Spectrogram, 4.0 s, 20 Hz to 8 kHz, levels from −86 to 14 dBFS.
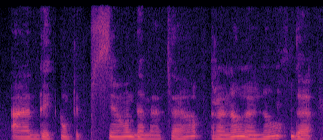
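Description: It's a short speech clip, and the thing you notice is the background getting swapped for flat, featureless hiss at 0.00 to 0.14 s and again at 2.54 to 2.64 s. That's comfort noise in place of the background, most likely from discontinuous transmission. The sender went quiet during the pauses, and the receiver synthesised a rough stand-in for the room noise, which normally sits about 28 dB under the speech. The first patch comes in about 12 dB quieter than the real background. The second is only about 1 dB down, so you mostly hear the texture change rather than the level. The more damaging part is sound dropped by the voice detector, likely because it misread quiet stretches of speech as background. The speech drops to that same steady noise at 0.70 to 0.76 s, 0.94 to 0.96 s, 1.04 to 1.36 s, and 3.98 to 4.04 s, right at the end. The gaps eat roughly 40, 10, 240 and 50 ms of actual speech, and the 1.04 s one is by far the longest. 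Everything sits under 8 kHz, which fits G.722 at 64 kbps.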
